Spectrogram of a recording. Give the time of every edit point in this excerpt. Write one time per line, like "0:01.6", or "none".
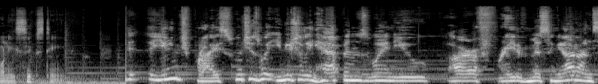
0:01.3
